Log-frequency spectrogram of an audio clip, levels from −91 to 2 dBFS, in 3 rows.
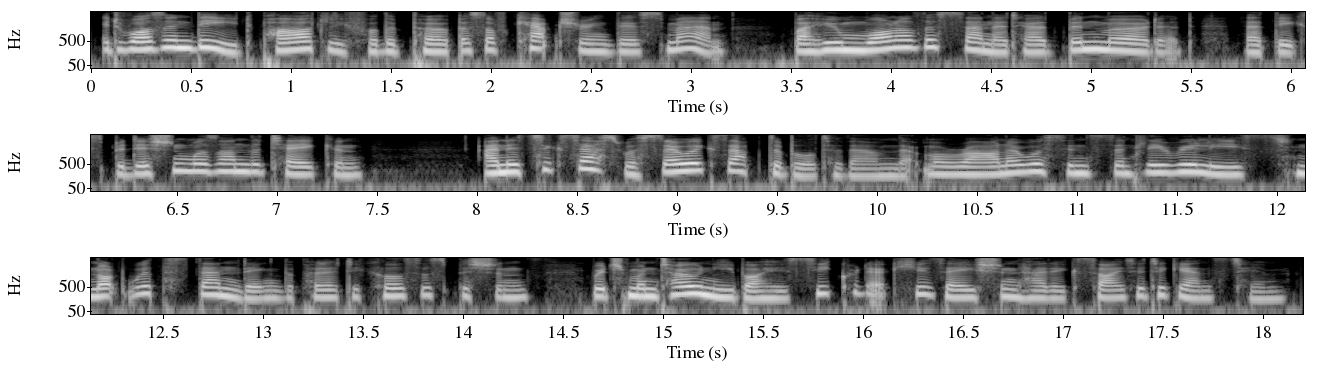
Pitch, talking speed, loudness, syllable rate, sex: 220 Hz, 170 wpm, -20 LUFS, 5.8 syllables/s, female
